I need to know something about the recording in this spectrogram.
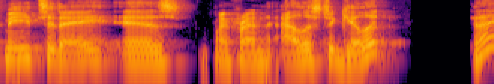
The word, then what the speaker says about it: Alistair Gillett: and uh with me today is my friend alistair gillett did i say that right yeah you pronounce the word you have to have to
